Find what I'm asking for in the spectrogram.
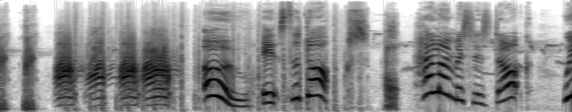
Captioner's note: quacking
